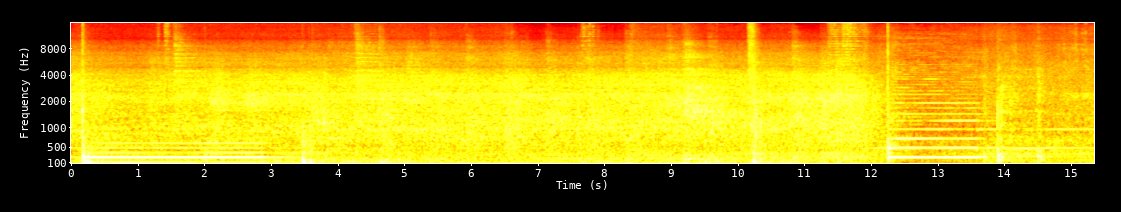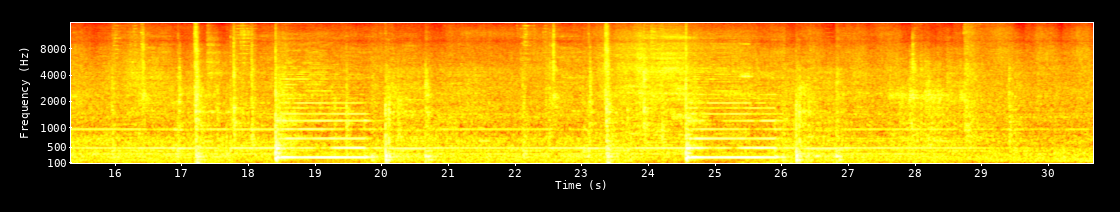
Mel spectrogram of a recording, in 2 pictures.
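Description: Steel grating welding machine working through its cycle: an electrical hum with overtones sounds with each weld, in bursts of a second or so about every six seconds, with knocks and clanks of the press and steel bars between them. A steady rushing machine noise fills the first dozen seconds.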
